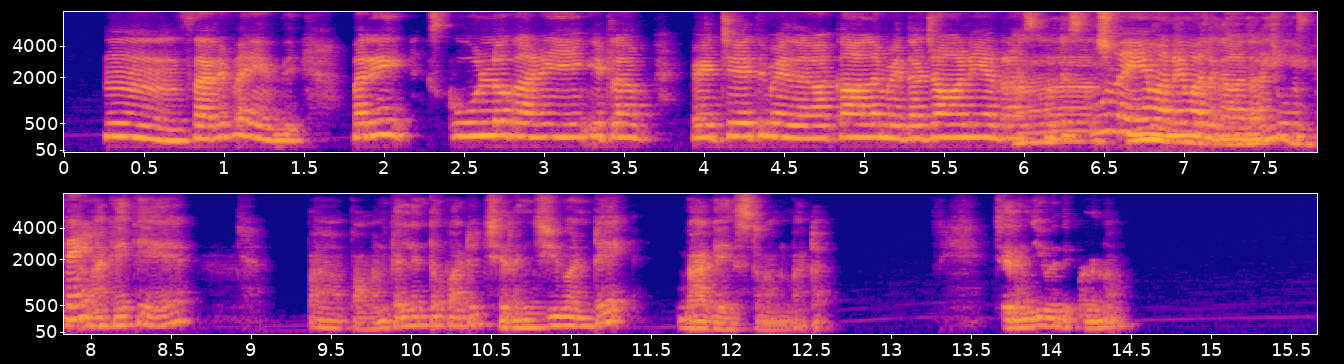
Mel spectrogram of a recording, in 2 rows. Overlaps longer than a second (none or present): present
